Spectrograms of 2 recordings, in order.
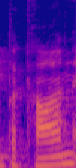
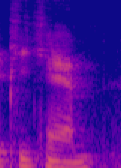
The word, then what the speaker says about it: pecan: lot of people say pecan and then a lot of people will say pecan I think it depends on on where you grew up the con has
